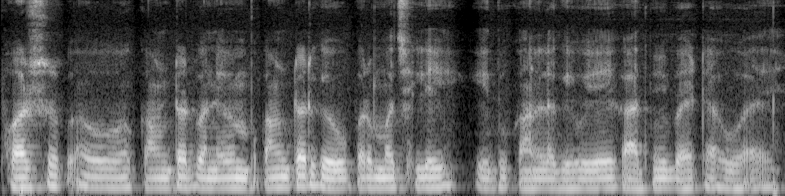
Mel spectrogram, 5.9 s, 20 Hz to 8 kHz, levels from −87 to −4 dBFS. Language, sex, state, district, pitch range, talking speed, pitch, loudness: Hindi, male, Bihar, Darbhanga, 100-110 Hz, 185 wpm, 105 Hz, -20 LUFS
